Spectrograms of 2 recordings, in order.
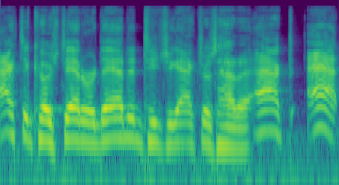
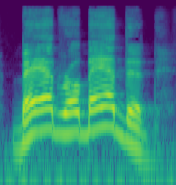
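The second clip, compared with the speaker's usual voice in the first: ordinary talk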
